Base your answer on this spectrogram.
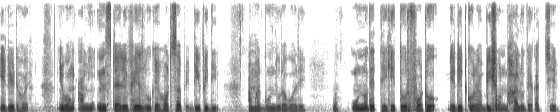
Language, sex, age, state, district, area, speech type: Bengali, male, 18-30, West Bengal, Dakshin Dinajpur, urban, spontaneous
